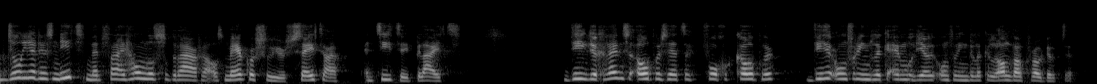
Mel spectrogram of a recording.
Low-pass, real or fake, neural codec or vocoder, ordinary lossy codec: 7.2 kHz; fake; codec, 16 kHz in and 24 kHz out, 0.6 kbps, FocalCodec, streaming, 2048 codes; none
